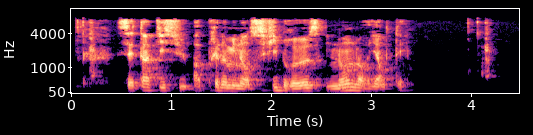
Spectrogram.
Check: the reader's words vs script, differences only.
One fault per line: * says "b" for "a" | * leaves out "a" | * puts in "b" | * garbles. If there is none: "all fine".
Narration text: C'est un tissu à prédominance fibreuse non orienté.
all fine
